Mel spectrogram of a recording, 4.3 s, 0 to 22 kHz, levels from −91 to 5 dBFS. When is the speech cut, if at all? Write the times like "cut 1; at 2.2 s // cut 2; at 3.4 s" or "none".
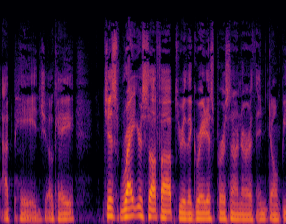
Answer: cut 1; at 1.5 s // cut 2; at 2.6 s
